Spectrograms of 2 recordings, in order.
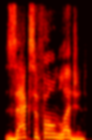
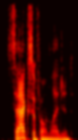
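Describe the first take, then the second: First: Saxophone starts with a z sound. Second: Saxophone starts with an s sound. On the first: The speaker calls it wrong. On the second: The speaker calls it right.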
